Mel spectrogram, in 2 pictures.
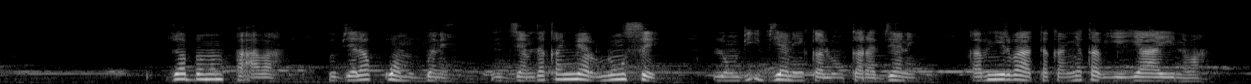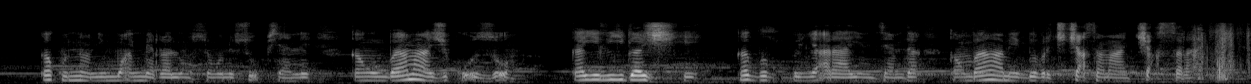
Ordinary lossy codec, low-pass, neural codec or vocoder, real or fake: AAC, 32 kbps; 7.2 kHz; none; real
